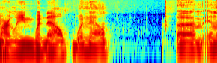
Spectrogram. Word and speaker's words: Winell: how do you say your last name Marlene winnell winnell um and like learning about stuff like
